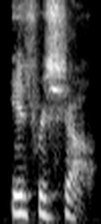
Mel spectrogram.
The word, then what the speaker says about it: ItsRvshvd: And it's at It's Rashad, but it's spelled ITSRVSHVD. It's Rashad.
